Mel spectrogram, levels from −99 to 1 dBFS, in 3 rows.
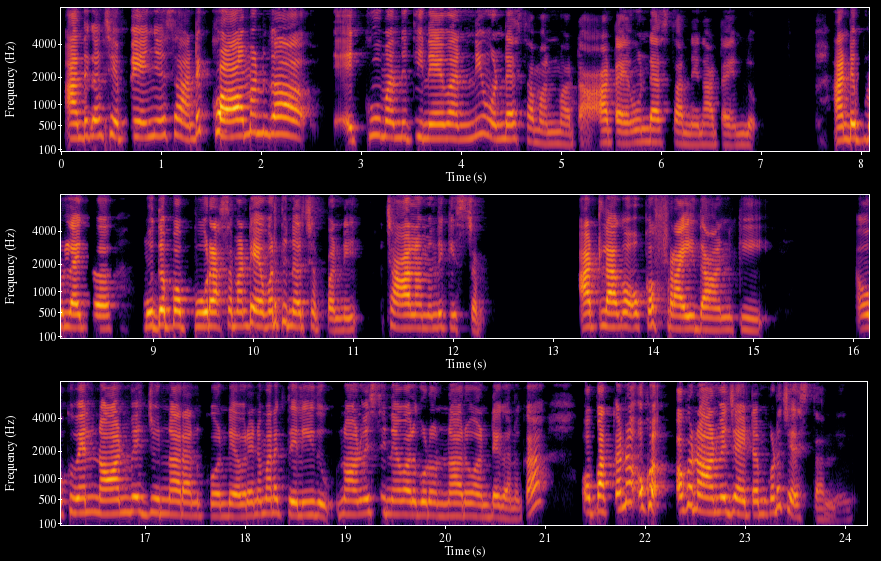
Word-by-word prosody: అందుకని 305 +3 -2
చెప్పి 290 +1 -2
ఏం 285 - -3
చేస్తా 320 +1 -4
అంటే 310 +9 -2 0.2
కామన్‌గా 345 +3 +7 0.7
ఎక్కువ 460 -9 -10
మంది 285 -1 -3
తినేవన్నీ 265 +1 -2
వండేస్తాం 260 -4 -4
అన్నమాట. 185 -2 -12 0.3
ఆ - - +2
టైమ్ 195 -1 -2
వండేస్తాను 210 -3 -5
నేను 175 +1 -11
ఆ - - -9
టైమ్‌లో. 170 +1 -11 0.9
అంటే 250 +3 +3
ఇప్పుడు 250 -1 -6
లైక్, 235 0 +1 0.5
ముద్దపప్పు 265 -1 +3
రసం 255 +1 -1
అంటే 260 +4 +1
ఎవరు 265 +2 -1
తినరు 250 -5 -2
చెప్పండి. 200 -3 -7 0.4
చాలా 230 -1 +5
మందికిష్టం. 230 0 -8 1.1
అట్లాగా 250 0 +4
ఒక 265 +3 -2
ఫ్రై 220 -4 +3 0.2
దానికి, 205 0 -5 1.2
ఒకవేళ 265 +2 -1
నాన్‌వెజ్ 265 +2 +1
ఉన్నారనుకోండి 225 -3 -4
ఎవరైనా 225 +4 -4
మనకు 255 0 -6
తెలీదు. 225 -1 -3 0.2
నాన్‌వెజ్ 250 +3 -3
తినేవాళ్ళు 240 -2 -3
కూడా 225 -1 -4
ఉన్నారు 215 0 -4
అంటే 200 -1 -4
గనుక 170 -1 -13 0.6
ఓ - - +2
పక్కన 305 +7 0 0.2
ఒక - - +2 0.3
ఒక - - -1
నాన్‌వెజ్ 275 0 +3
ఐటెమ్ 235 0 -4
కూడా 370 +7 -5
చేస్తాను 195 -4 -8
నేను. 155 +2 -30
245 Hz, 130 wpm, -23 LUFS, 215-270 Hz, 1.2 s, కామన్‌గా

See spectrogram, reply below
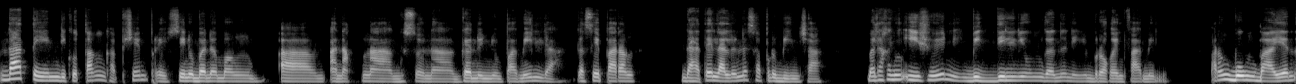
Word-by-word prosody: Dati 220 -4 +4
hindi 180 -1 +1
ko 165 0 -3
tanggap, 185 +1 -4
siyempre. 200 -10 -5
Sino 160 +4 +2
ba 155 0 +4
namang, 145 -2 -2 0.2
ah, 140 -2 +2 0.2
anak 140 -1 -2
na 140 -2 -1
gusto 135 +2 -2
na 130 -1 -4
gano'n 140 +1 0
'yong 130 - -7
pamilya. 145 -1 -4
Kasi 160 +2 0
parang, 155 -2 +1 0.5
dati 160 +4 +1
lalo 160 -3 +3
na 200 +3 -2
sa 180 - -5
probinsiya, 135 -5 -3 0.5
malaking 210 +4 +1
issue 200 0 +3
'yon, 225 0 +2
eh. 175 -4 -4
Big 160 -3 +3
deal 185 -1 +5
'yong 175 -1 -4
gano'n, 165 0 -2
eh, 145 -1 -6
'yong 140 - -4
broken 135 -2 -1
family. 130 -1 -5 0.4
Parang 215 +4 +3
buong 205 -2 +8
bayan 160 +3 +3
155 Hz, 175 wpm, -21 LUFS, 140-185 Hz, 0.5 s, buong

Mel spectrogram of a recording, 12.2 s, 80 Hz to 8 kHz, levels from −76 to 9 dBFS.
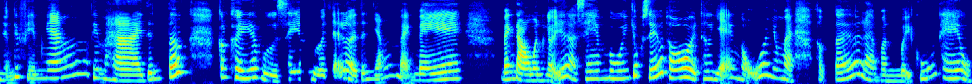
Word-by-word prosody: những 230 - -9
cái 335 0 0
phim 285 -3 -8
ngắn, 285 +1 +3 0.4
phim 300 -2 -6
hài, 200 -5 +4
tin 255 +3 0
tức, 350 +7 +8 0.5
có 315 - -2
khi 295 -3 +3
á 310 - +1
vừa 205 -5 -1
xem 255 +8 -3 0.2
vừa 195 -4 -2
trả - - -3
lời 265 -9 +2
tin 235 +3 -6
nhắn - - -5 0.2
bạn 385 - -3
bè. 235 +5 +3 0.5
Ban 245 +1 +2
đầu 205 0 +7
mình 210 0 -1
nghĩ 185 - +1
là 330 -7 +1
xem 270 +3 -3
vui 275 0 -2
chút 375 - 0
xíu 320 +2 +2
thôi, 300 -1 +6
thư 270 - -6
giãn 285 +5 -1
ngủ - - -3
á, 390 +1 +1
nhưng 300 -4 -8
mà 255 - 0 0.3
thực - - -11
tế 240 - +1
á 345 +10 0
là 235 - -2
mình 190 -1 -8
bị 190 - -2
cuốn 270 +2 -6 0.2
theo. 280 -6 -1
270 Hz, 215 wpm, -25 LUFS, 220-295 Hz, 0.5 s, tức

